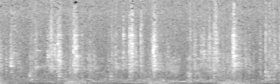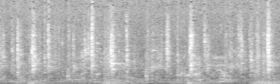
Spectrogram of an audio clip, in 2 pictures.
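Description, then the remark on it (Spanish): The metal poles (varales) of the Virgen de la O procession float canopy clink and jingle steadily as it sways in the Altozano, bright jangling pulses returning about once a second over a low murmur of voices. “Pues sonido de los varales, de la Virgen de la O, ya en el Altozano”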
